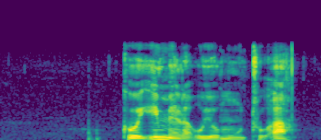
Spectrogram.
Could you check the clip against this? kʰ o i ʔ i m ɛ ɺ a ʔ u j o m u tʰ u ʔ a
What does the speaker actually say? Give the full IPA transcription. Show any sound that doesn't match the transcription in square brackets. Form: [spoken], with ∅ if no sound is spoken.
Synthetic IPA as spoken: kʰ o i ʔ i m ɛ ɺ a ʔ u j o m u tʰ u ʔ a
